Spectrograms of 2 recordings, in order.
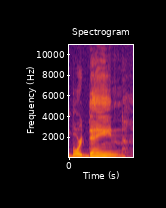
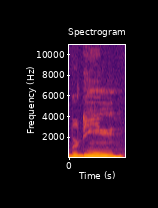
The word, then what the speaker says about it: Bourdain: you said how good I've been saying Bourdain Burdine just a bunch of different ones I'm like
